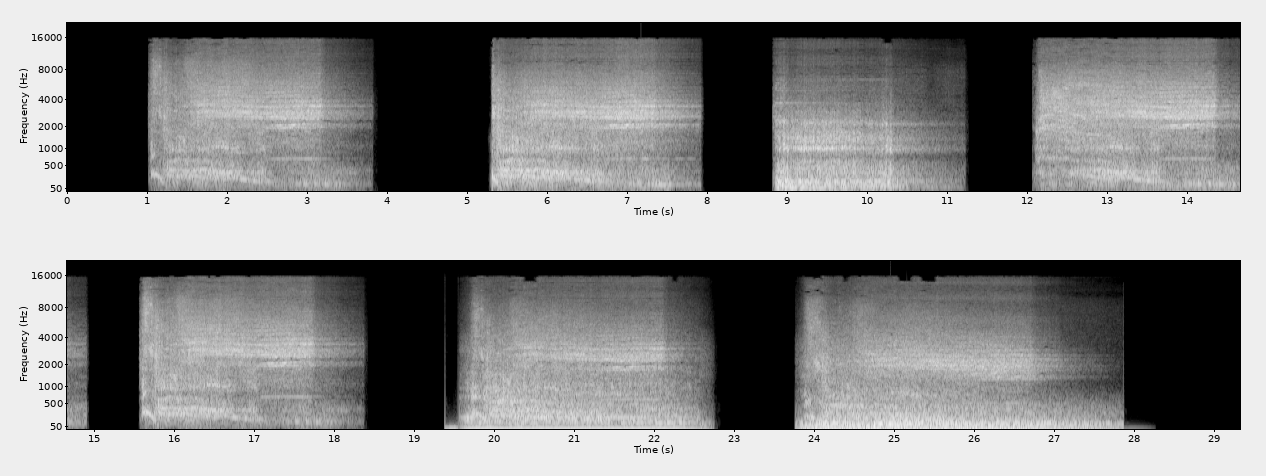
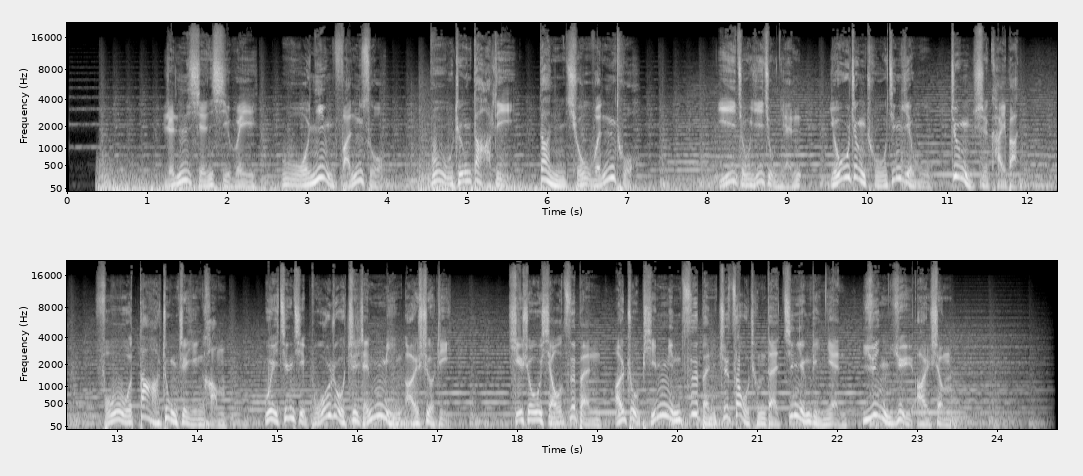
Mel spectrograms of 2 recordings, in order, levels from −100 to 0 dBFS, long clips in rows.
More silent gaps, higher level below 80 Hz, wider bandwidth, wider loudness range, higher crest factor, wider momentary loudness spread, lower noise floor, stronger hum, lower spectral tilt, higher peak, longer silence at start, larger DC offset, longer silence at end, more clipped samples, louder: first, 3.90-5.25 s, 7.97-8.79 s, 11.28-12.04 s, 14.95-15.54 s, 18.43-19.38 s, 22.84-23.76 s vs none; about the same, -28 dBFS vs -26 dBFS; second, 16 kHz vs over 20 kHz; first, 6 LU vs 3 LU; about the same, 16 dB vs 14 dB; about the same, 17 LU vs 15 LU; about the same, -37 dBFS vs -37 dBFS; neither; second, -3 dB/octave vs -4.5 dB/octave; about the same, 0 dBFS vs 0 dBFS; first, 1 s vs 0.35 s; neither; first, 1.05 s vs 0.2 s; neither; first, -11 LUFS vs -14 LUFS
